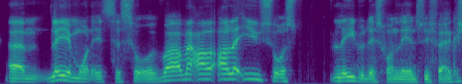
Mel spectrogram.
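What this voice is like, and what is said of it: Non-northern English accent. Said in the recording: “Definitely not from the north, as you can probably tell by my accent.”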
